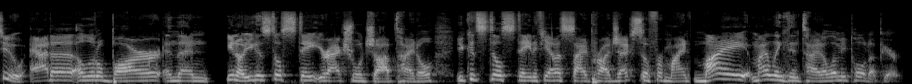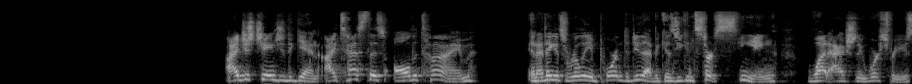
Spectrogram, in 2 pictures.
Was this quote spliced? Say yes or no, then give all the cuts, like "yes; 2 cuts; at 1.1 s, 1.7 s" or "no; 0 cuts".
yes; 1 cut; at 6.9 s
